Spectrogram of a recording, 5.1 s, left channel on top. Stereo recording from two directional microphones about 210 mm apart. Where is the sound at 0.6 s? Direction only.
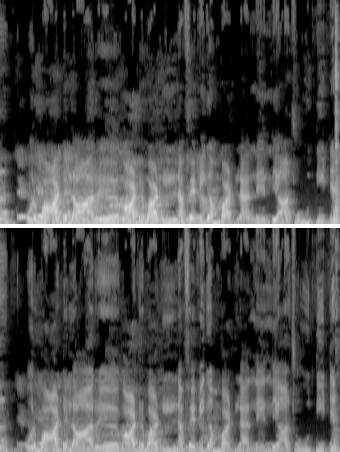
50° right (ahead or behind).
